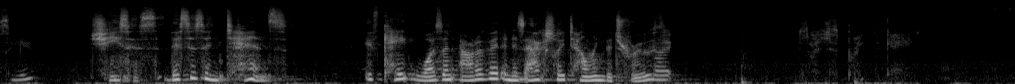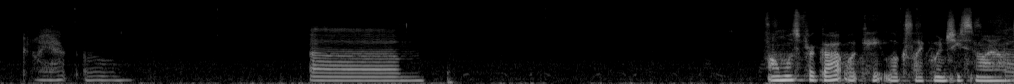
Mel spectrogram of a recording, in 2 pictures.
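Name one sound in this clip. A young woman speaks quietly to herself, close by.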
